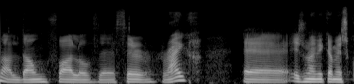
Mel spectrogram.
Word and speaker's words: Reich: Reich? Reich. Reich. El Marc ho pronuncia millor. Reich.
